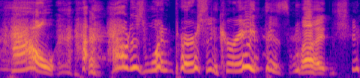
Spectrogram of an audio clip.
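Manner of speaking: stunned detective; disbelief. Pretend. Acted investigator disbelief.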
